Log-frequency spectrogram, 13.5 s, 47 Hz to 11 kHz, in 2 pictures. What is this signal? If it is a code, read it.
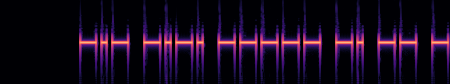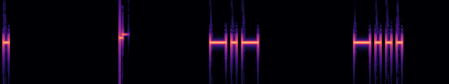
Morse code, heard as a keyed tone, about 15 wpm, spaced as for 11 wpm, 700 Hz. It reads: KC0NMN KB
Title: USA Call Signs - 6 Characters - 6x Character Spacing - 15wpm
